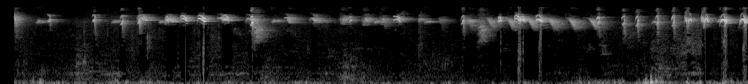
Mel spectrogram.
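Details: Bananaquit performing a "canto de foguear" song: a fairly quiet, fast stream of very high, thin, buzzy notes, broken by a short gap midway, with faint low background noise.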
